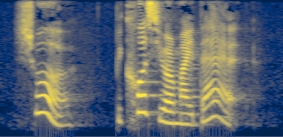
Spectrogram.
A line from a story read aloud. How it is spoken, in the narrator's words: the son replied him calmly and said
